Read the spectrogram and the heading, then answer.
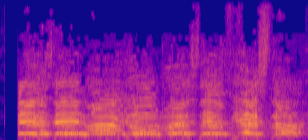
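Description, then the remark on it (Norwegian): A crowd of demonstrating mothers chanting and shouting together in a loud, sustained protest, voices rising and falling in rhythmic bursts for the whole stretch. “Mai er for å slåss og protestere, roper demonstrerende mødre.”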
